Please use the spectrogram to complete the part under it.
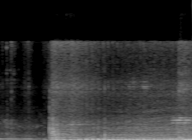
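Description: A motorbike engine starts up close by and settles into a loud, steady running rumble with slight throttle swells; no one speaks.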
